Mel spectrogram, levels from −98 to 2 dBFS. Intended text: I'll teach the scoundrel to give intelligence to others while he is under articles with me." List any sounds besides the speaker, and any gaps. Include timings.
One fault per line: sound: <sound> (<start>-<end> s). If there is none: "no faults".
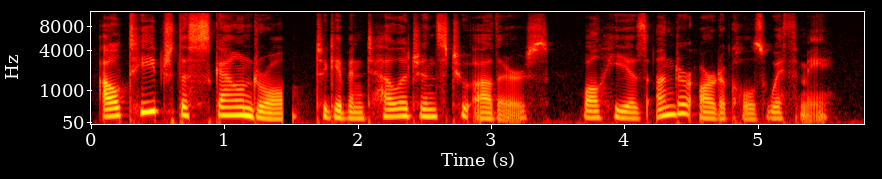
sound: dropout (1.4-1.5 s)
